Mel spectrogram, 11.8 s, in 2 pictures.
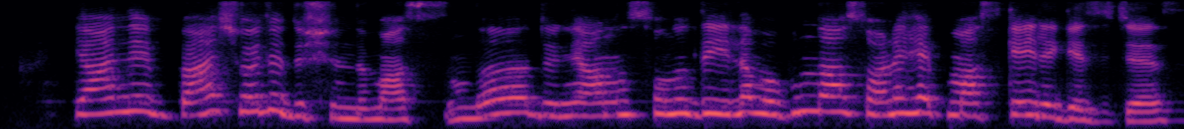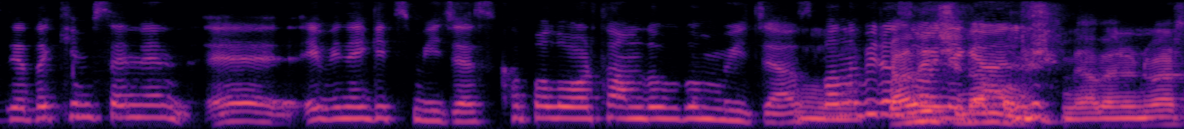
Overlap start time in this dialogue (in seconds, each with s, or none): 9.9 s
